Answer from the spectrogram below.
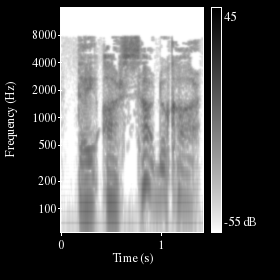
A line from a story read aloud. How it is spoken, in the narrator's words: Hawat whispered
